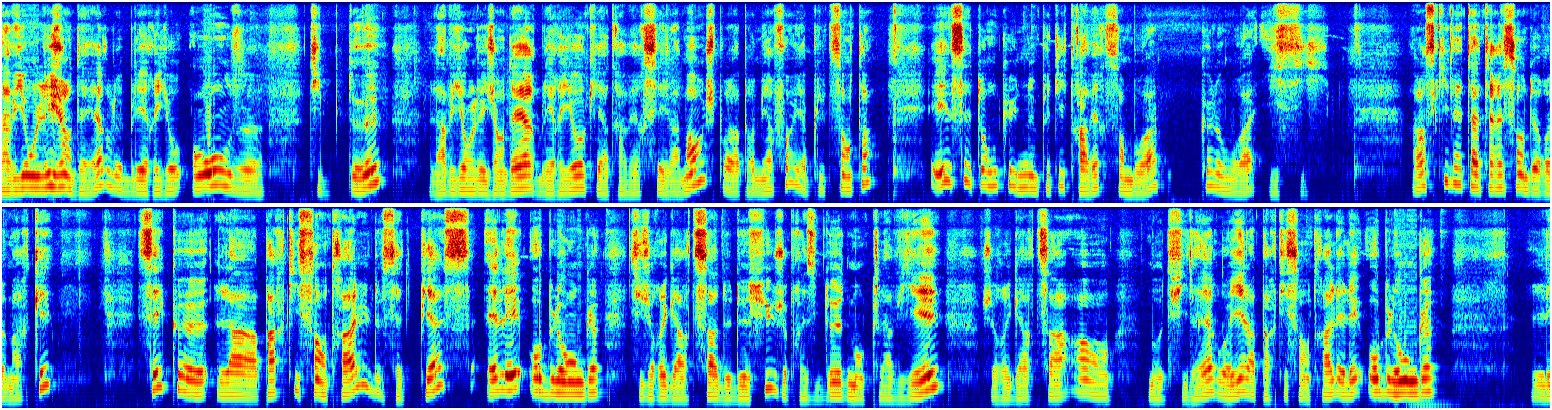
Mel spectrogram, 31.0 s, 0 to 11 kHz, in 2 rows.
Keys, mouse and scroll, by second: 9.3-9.8 scroll down 2, 12.5 scroll down 2, 15.2 click, 18.2-20.3 drag, 20.8 click, 23.6 KP_2, 24.2-24.5 scroll up 1, 24.9 right click, 26.8-27.4 typing, 27.4 scroll up 1.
